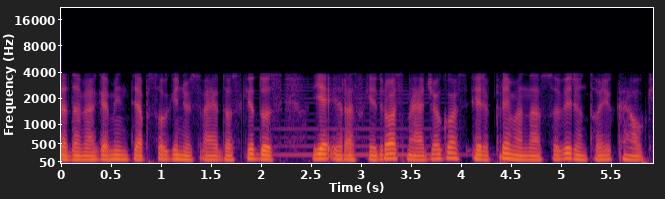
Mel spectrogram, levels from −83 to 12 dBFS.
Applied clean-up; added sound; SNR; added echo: none; Bowed string instrument; 20 dB; none.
